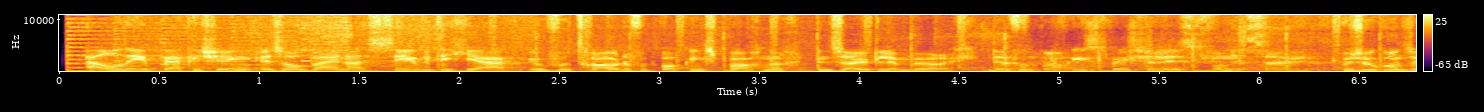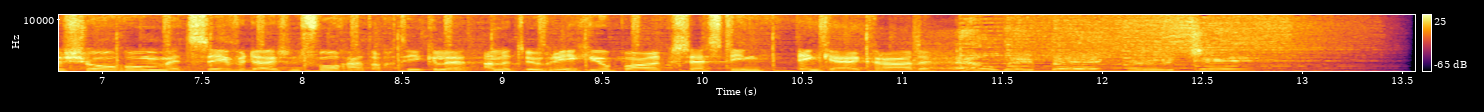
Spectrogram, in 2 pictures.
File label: Reclame Radio; Parkstad Radio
